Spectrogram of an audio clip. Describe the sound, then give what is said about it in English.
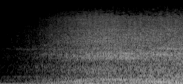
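Vehicle engine noise from massive four-wheel drive UN and NGO vehicles and newly imported motorbikes on potholed roads in Juba, a mid-pitched engine drone that swells gradually from faint to moderate and then holds. “Massive four-wheel drive vehicles, UN and NGO logos branded on their sides, lumber through the Juba potholes, zigzagging alongside our newly imported motorbikes”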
